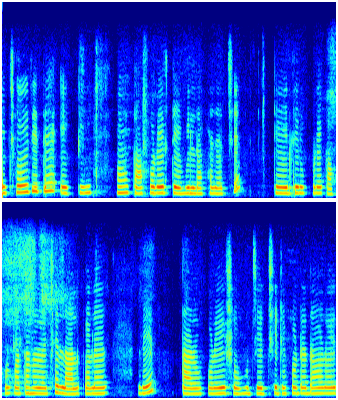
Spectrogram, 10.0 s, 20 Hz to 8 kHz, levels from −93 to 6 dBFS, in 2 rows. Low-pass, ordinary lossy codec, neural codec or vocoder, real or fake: 7.2 kHz; none; none; real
